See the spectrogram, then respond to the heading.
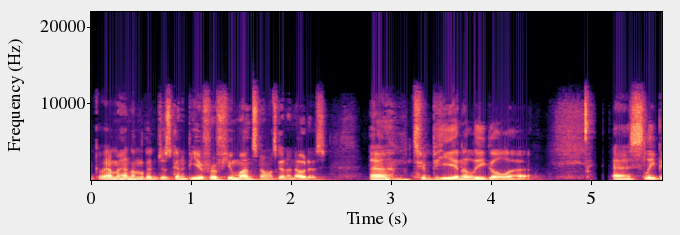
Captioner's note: chuckles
